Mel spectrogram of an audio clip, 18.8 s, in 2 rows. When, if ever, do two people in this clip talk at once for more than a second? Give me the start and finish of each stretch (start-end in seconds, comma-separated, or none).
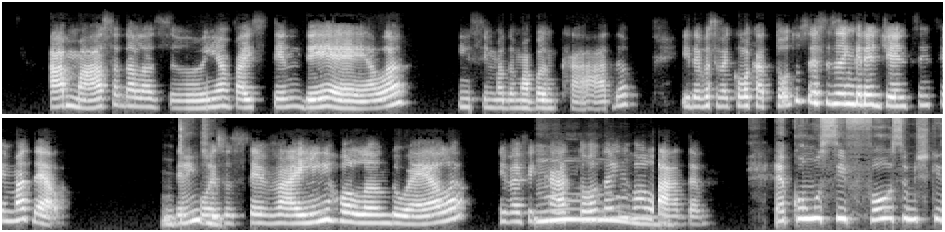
14.7-16.1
